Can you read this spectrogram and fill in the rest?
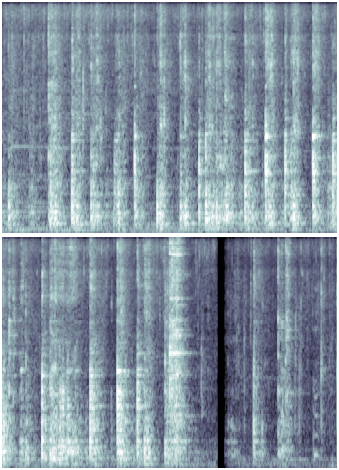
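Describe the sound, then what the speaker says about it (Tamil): Garlic sautés in hot oil in a pan for a Tamil kuzhambu, with a spatula scraping and stirring in quick, rhythmic strokes over a steady sizzle. There is a brief pause near the end, then the stirring resumes. "பூண்டு நல்லா வணங்கிட்டு இருக்குது."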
